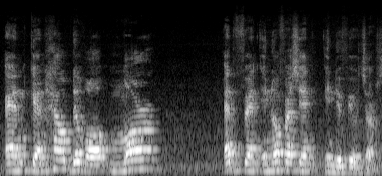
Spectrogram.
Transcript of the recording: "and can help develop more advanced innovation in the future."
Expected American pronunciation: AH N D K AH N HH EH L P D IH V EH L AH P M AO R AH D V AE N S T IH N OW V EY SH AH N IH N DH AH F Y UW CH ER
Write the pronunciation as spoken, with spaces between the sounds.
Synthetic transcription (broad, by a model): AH N K AH N HH EH L P D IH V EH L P M AO R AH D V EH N T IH N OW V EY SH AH N IH N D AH F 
